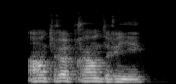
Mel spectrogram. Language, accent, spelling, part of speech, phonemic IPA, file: French, Canada, entreprendriez, verb, /ɑ̃.tʁə.pʁɑ̃.dʁi.je/, LL-Q150 (fra)-entreprendriez.wav
- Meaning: second-person plural conditional of entreprendre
